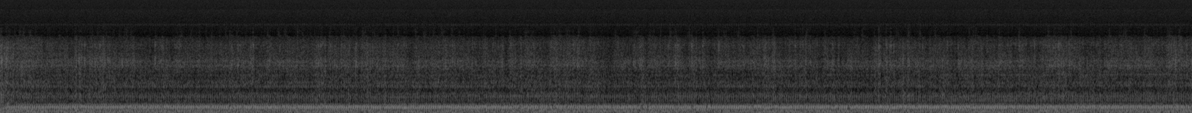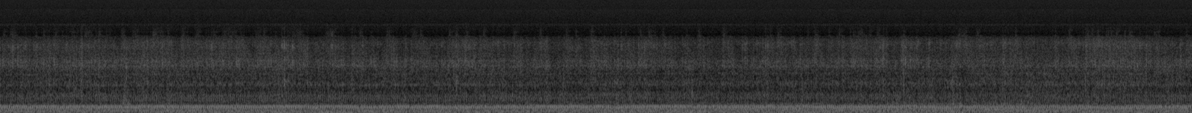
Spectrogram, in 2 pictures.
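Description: A car driving at a steady speed on a paved road: a constant engine drone with tyre and road noise, unchanging throughout.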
